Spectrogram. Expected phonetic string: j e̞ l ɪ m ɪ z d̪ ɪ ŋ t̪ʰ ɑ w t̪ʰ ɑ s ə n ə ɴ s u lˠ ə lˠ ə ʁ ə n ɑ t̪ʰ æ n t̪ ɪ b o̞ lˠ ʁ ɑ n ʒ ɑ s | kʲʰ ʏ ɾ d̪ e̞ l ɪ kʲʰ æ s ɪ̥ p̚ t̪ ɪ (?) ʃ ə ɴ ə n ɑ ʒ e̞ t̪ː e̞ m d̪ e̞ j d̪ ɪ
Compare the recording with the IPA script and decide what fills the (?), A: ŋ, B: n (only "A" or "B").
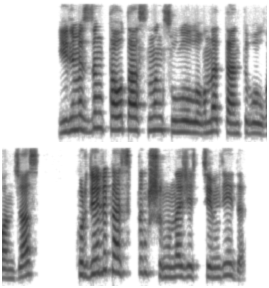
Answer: A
